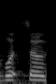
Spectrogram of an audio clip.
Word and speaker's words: Blitzo: Also Blitzo, the O is silent.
